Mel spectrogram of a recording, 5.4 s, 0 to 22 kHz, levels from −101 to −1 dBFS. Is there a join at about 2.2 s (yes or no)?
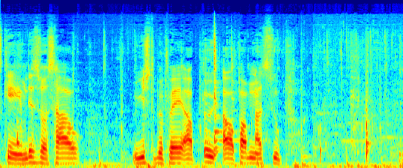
no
